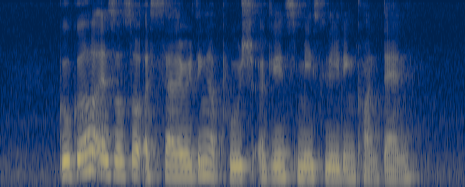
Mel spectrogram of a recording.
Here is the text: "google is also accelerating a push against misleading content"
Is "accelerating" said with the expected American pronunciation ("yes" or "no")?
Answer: no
